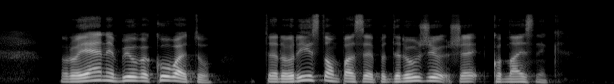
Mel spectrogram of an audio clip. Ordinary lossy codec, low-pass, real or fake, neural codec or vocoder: none; 10.8 kHz; fake; codec, 24 kHz, 1.2 kbps, DualCodec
